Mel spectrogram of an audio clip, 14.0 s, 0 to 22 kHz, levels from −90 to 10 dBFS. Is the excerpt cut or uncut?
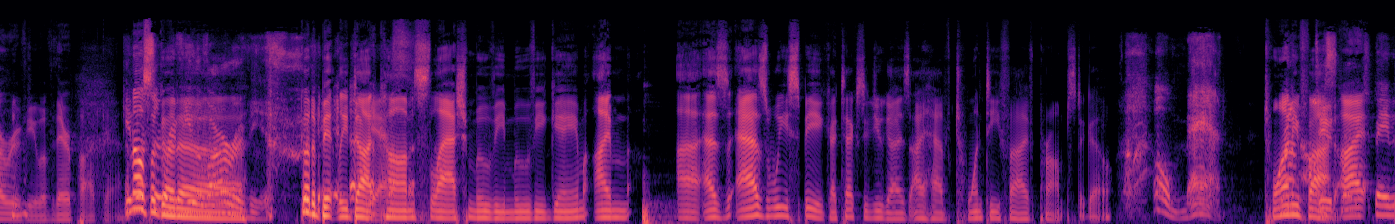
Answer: uncut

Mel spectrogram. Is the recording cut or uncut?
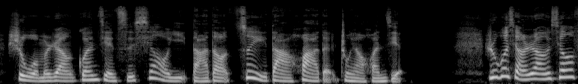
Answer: uncut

